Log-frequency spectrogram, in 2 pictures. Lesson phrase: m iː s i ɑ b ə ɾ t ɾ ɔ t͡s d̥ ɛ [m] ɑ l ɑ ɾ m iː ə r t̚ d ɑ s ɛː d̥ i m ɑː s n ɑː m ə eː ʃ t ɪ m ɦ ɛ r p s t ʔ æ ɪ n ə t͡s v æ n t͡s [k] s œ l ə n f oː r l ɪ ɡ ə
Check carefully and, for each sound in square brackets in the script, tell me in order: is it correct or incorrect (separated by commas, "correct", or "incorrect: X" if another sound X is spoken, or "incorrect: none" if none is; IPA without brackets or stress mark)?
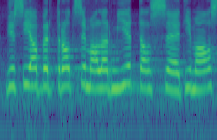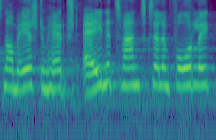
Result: correct, correct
